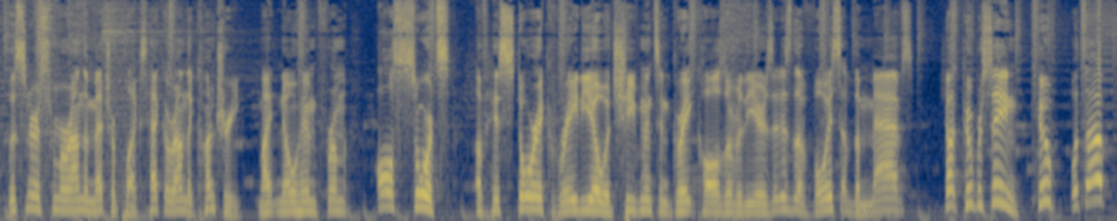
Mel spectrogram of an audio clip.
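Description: A man's voice: fairly high pitch, lively intonation, brisk, hardly any pauses, faint music behind. A man hosting a sports radio show, talking in a casual, conversational way about basketball. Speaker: sports radio and podcast host. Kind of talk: upbeat show intro and basketball interview.

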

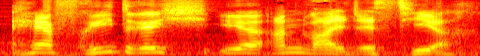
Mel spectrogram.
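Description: A man voicing a pompous, indignant dwarf posing as a lawyer, speaking in stilted, affected formal language with halting pauses in an improvised role-playing game. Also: sits high, animated, sharp tone, slight background noise, voice pushed up, exaggerated voice.

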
